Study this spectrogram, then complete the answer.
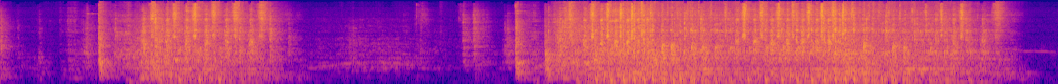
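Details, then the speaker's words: Non-running eBay spares petrol mower after reassembly with fresh oil and petrol: short burst, pause, then small engine catches and runs a few seconds on choke, a bit rough but firing; throttle seems stuck on; engine starting on choke. "Try it with the choke on. So obviously it's running but not very well,"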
